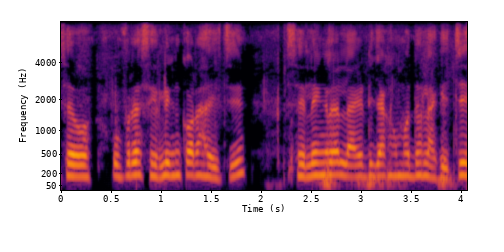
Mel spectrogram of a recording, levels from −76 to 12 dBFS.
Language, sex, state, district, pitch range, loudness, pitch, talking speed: Odia, male, Odisha, Malkangiri, 165-180 Hz, -15 LUFS, 170 Hz, 160 wpm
